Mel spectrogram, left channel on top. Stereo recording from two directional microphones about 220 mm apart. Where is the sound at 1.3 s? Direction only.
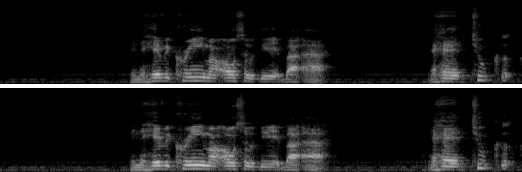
15° left (ahead or behind).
